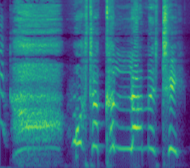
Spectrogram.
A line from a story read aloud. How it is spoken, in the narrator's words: she cried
